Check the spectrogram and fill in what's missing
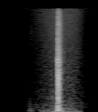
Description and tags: This audio represents when a SnowBall hits something.
Snow, Ball, Hit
